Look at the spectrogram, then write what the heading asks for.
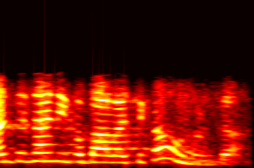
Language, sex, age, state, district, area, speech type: Nepali, female, 18-30, West Bengal, Darjeeling, rural, conversation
